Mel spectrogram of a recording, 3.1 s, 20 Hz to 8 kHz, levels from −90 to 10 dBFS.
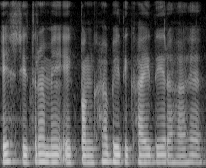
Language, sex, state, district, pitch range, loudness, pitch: Hindi, male, Assam, Kamrup Metropolitan, 130-135 Hz, -17 LUFS, 130 Hz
